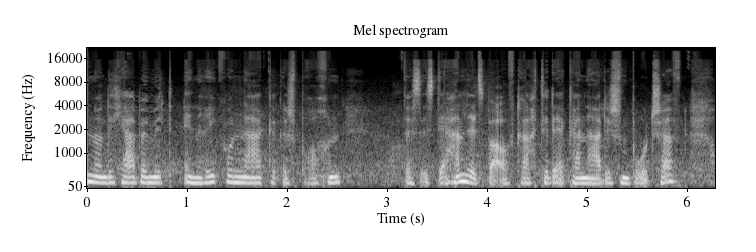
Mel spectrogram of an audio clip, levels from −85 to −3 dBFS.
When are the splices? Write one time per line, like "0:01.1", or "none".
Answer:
none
